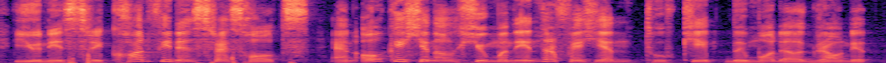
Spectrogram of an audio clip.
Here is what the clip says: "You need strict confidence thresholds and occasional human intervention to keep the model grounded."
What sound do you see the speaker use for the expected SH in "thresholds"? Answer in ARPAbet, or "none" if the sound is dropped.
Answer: S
